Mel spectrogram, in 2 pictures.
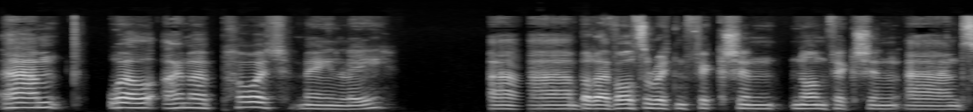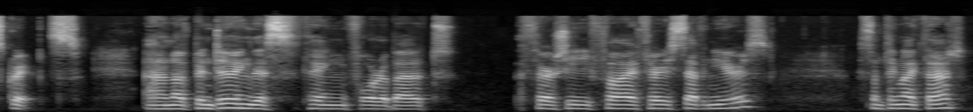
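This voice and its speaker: A middle-aged or older man talks casually and reflectively as an interview guest, often pausing to think aloud. His voice is medium-pitched with a steady tone.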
